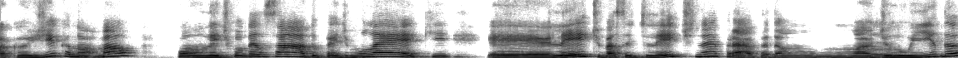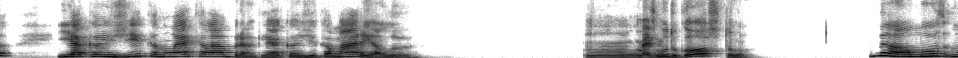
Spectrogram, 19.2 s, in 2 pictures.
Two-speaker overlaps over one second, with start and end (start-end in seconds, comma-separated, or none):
none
